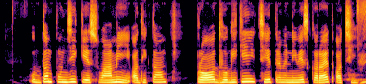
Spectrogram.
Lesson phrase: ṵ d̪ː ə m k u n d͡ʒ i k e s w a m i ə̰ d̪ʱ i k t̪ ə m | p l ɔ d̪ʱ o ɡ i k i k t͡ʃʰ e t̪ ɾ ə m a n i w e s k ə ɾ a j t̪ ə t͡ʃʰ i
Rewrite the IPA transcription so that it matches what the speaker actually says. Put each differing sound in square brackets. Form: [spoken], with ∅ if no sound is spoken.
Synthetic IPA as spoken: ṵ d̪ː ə m [p] u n d͡ʒ i k e s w a m i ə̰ d̪ʱ i k t̪ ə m | p [ɾ] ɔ d̪ʱ o ɡ i k i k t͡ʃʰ e t̪ ɾ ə m [e] n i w e s k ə ɾ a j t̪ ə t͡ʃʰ i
